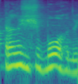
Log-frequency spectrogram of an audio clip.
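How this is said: It is said in a Carioca accent. It matches the speaker's own home accent. "Como eu sou carioca, eu tenho que falar transbordo"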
